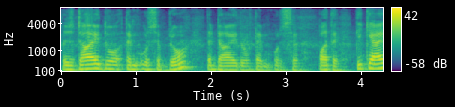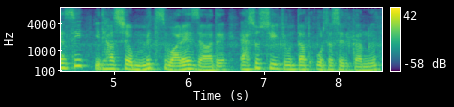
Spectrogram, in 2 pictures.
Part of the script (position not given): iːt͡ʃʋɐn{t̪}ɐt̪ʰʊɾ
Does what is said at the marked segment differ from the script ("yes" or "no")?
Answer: no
